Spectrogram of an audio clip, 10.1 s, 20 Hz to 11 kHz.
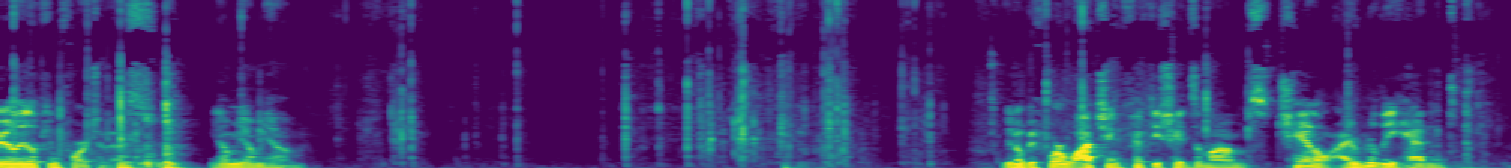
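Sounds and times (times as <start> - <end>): plastic snack bag crinkling: 1.4 - 10.0.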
